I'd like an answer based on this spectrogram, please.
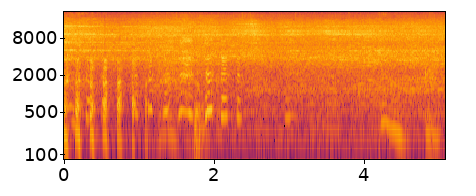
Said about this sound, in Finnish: Nyt joku sirkkelöi tuolla jossain.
